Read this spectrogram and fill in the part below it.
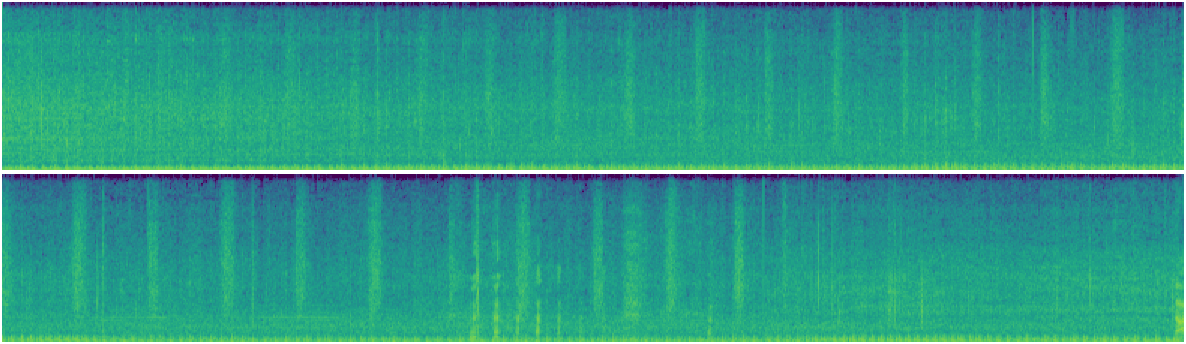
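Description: Motorcycle engine idling steadily and picking up a little throttle during a first riding lesson, a continuous close rumble with faint clatter and no voices.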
